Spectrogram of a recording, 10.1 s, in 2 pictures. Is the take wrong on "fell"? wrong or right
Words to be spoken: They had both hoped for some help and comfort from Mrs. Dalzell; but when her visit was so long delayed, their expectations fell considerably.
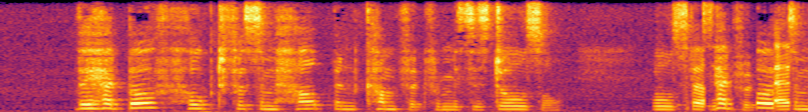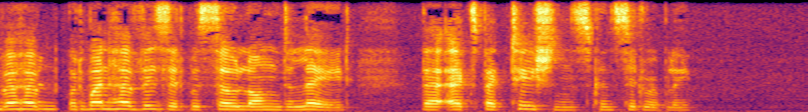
wrong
